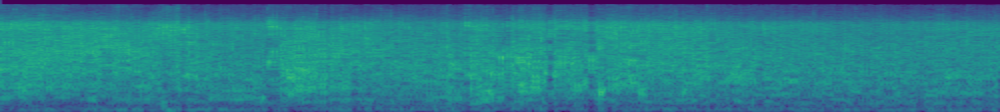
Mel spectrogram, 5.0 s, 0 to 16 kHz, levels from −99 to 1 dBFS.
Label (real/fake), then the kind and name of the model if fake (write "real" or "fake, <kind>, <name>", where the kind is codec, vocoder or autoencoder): real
